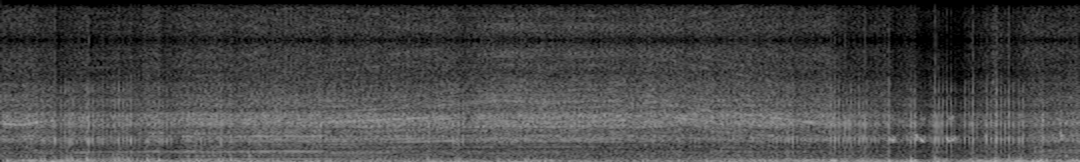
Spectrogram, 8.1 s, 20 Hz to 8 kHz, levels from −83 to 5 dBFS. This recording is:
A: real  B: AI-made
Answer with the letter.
A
